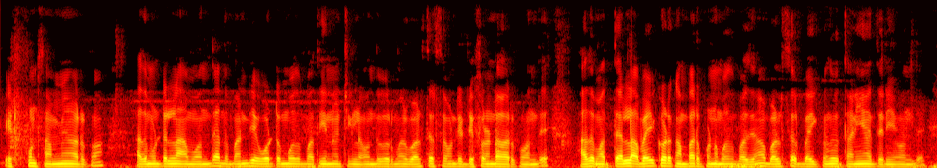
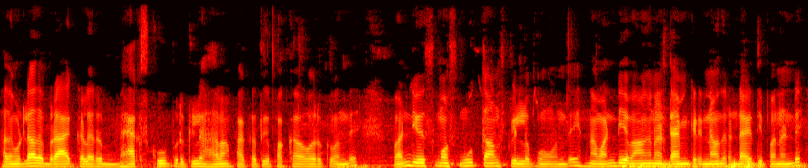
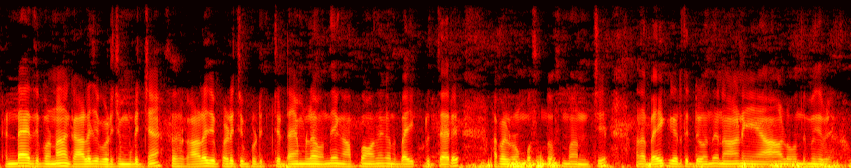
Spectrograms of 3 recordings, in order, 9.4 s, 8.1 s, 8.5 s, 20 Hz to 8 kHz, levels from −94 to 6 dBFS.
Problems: constant background noise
